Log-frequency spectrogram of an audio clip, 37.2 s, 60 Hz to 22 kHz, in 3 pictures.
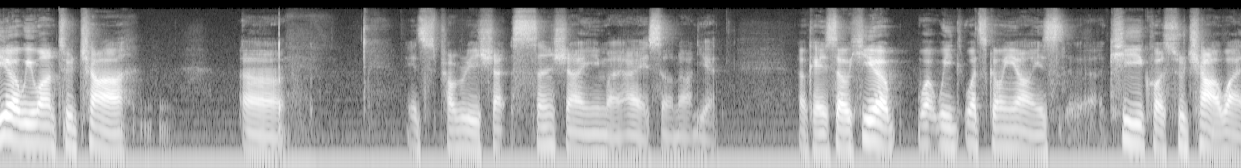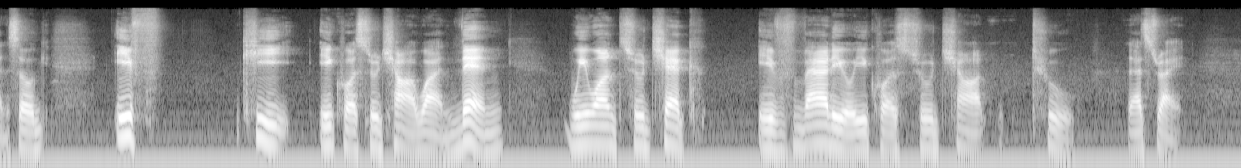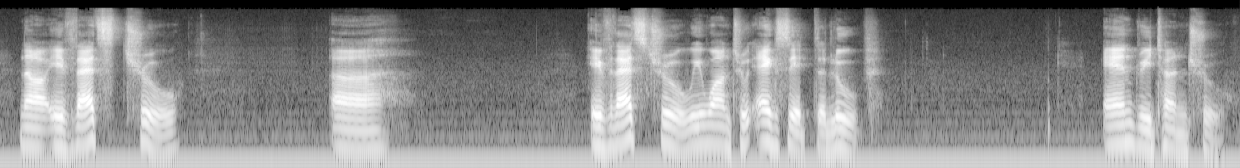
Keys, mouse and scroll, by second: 0.0-0.8 typing, 10.6 ctrl+g, 30.5-31.7 typing.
